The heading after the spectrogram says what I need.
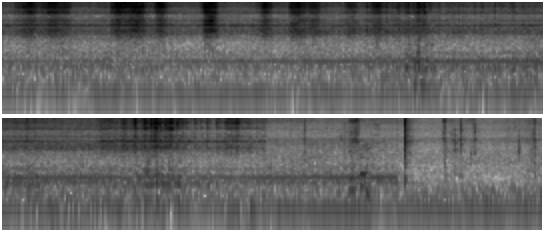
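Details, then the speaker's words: Lathe boring the ID of a bench block to the back wall: a harsh ringing squeal and scraping rattles over the spindle hum; boring chatter, though the resulting bore looks good. "Oh, it's a beautiful bore. It sounded like garbage, but you know what? It looks good."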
